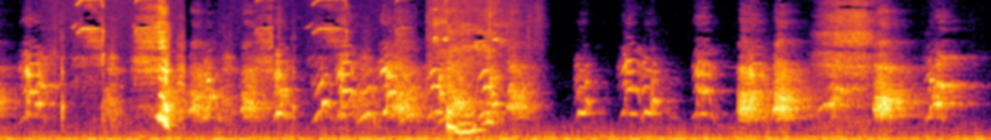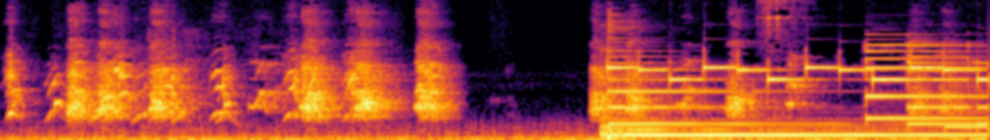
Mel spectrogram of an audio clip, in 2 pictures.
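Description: A puppy barking, yipping and whimpering in quick short calls, with one sharp, loud yelp about a second in. The calls stop near the end, and gentle mallet-percussion music with chiming notes begins.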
